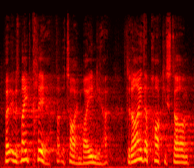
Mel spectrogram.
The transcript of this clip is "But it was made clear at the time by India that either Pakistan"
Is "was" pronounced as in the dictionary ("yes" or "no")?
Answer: yes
